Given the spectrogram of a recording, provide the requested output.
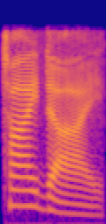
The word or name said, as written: tie-dye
